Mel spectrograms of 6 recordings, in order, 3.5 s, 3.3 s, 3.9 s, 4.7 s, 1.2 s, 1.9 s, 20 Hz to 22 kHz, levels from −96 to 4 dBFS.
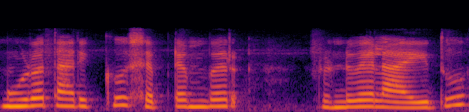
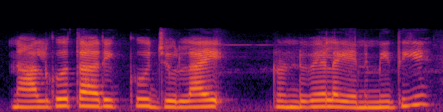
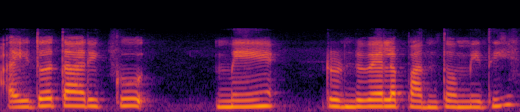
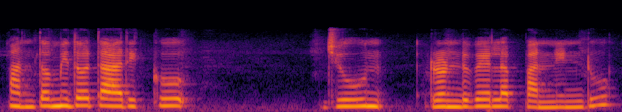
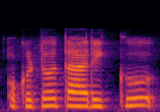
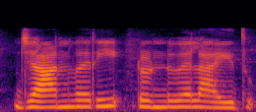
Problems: constant background noise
